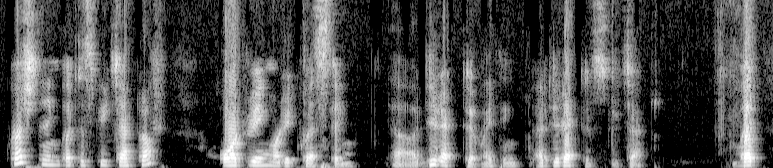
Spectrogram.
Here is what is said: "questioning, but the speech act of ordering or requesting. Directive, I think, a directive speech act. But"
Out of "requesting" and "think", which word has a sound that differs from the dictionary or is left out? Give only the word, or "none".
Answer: think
